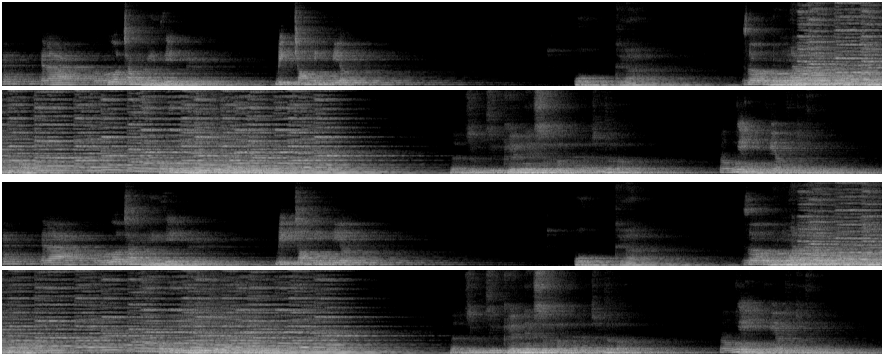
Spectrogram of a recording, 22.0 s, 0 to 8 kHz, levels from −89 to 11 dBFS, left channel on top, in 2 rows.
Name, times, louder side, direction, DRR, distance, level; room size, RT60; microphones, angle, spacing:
voice 1, 0.5-2.6 3.4-4.3 9.3-10.9 20.0-21.3, left 1 dB, 55° left, -1 dB, 1.1 m, -28 dB
voice 2, 1.7-2.1 7.2-7.4 7.7-8.0 9.6-11.4 12.9-15.6 16.6-18.8 20.2-21.5, equal, 25° right, -7 dB, 1.0 m, -23 dB
sound 1, 9.9-15.2, left 1 dB, 30° left, 0.7 m, -27 dB
9.0 x 3.4 x 5.5 m, 2.2 s
head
